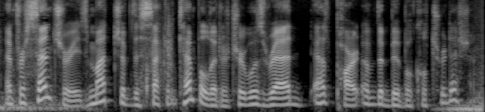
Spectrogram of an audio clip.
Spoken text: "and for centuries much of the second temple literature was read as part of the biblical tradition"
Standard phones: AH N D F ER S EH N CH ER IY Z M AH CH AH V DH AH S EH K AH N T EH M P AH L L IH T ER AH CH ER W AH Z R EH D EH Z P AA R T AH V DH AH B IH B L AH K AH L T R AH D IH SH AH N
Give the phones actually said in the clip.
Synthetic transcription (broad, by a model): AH N F ER S EH N CH ER IY Z M AH CH AH V DH AH S EH K AH N T EH M P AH L L IH T ER AH CH ER W AH Z R EH D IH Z P AA R T AH V DH AH B IH B L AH K L T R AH D IH SH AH N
